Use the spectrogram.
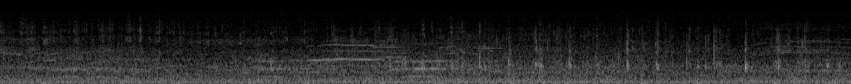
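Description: Horses' hooves clip-clop steadily as they pull the Queen's ivory-mounted phaeton carriage across Horse Guards at Trooping the Colour, a continuous trotting rhythm set against a dense wash of outdoor crowd and ambient noise.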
